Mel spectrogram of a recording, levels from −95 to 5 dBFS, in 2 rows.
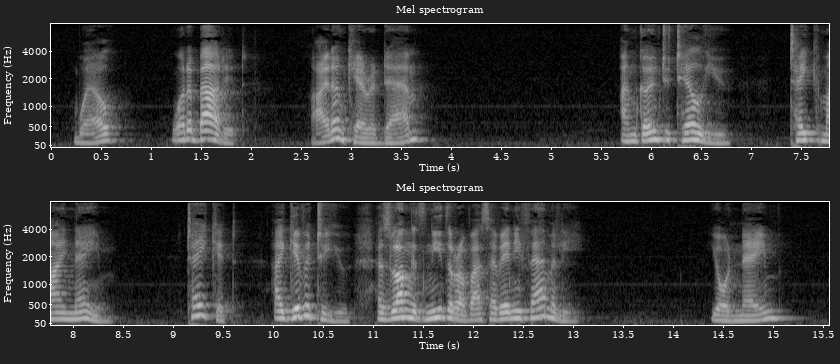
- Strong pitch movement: Yes, wide, 7.2 semitones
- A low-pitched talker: No, medium, 165 Hz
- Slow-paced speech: Yes, slow, 130 wpm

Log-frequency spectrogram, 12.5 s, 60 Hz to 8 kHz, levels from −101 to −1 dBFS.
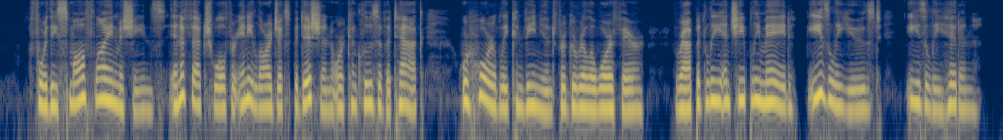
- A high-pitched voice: Yes, high, 195 Hz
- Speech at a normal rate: No, slow, 130 wpm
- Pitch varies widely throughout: No, average, 3.7 semitones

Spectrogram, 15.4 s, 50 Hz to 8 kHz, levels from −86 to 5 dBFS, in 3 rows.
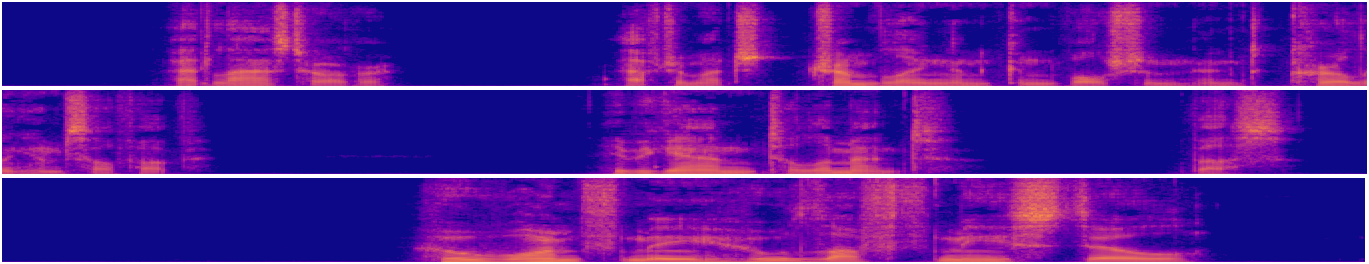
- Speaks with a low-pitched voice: Yes, very low, 95 Hz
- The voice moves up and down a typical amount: Yes, average, 4.2 semitones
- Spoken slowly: Yes, slow, 95 wpm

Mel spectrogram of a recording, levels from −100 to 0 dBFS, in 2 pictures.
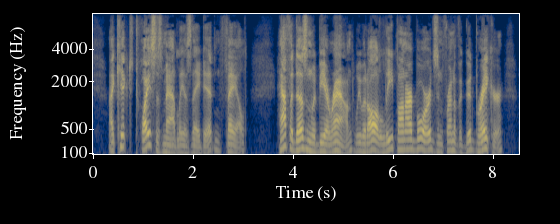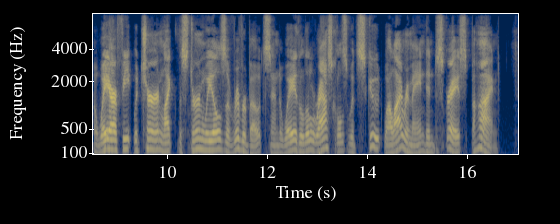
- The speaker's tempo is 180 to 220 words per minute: Yes, average, 190 wpm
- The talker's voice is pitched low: Yes, low, 130 Hz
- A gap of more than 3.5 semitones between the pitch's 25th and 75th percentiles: Yes, average, 4.4 semitones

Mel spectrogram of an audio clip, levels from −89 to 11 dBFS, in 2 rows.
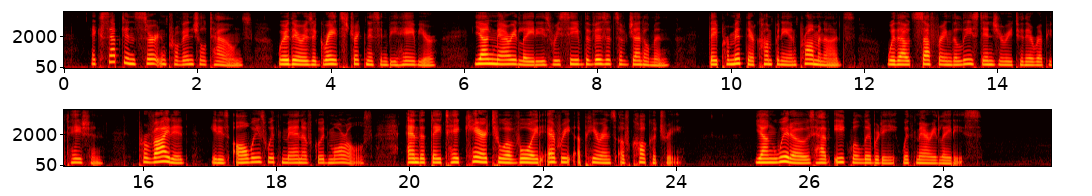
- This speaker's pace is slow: Yes, slow, 130 wpm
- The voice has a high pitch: Yes, high, 205 Hz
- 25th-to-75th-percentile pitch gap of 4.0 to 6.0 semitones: No, average, 3.1 semitones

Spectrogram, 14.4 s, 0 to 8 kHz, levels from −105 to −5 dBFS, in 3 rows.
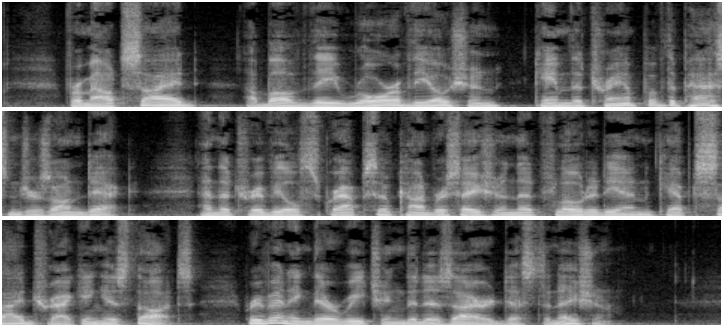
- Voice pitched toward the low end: Yes, low, 100 Hz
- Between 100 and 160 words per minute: Yes, average, 150 wpm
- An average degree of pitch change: Yes, average, 3.8 semitones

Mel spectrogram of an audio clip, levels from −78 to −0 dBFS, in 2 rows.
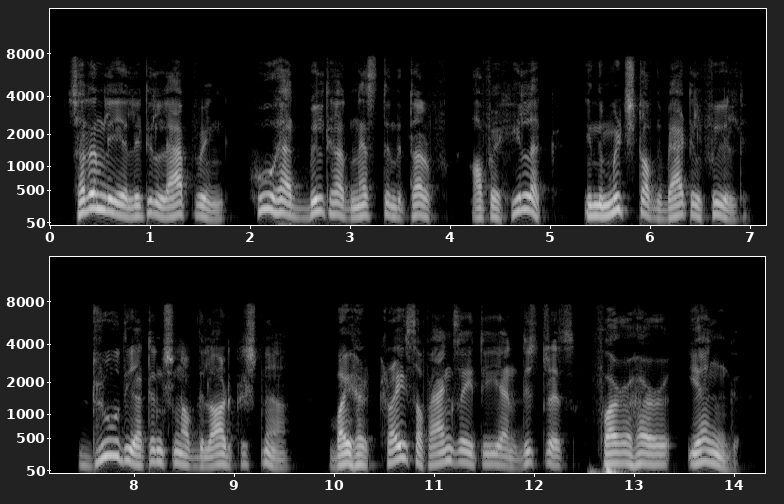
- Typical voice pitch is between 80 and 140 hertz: Yes, low, 135 Hz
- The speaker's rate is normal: Yes, average, 160 wpm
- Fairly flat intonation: No, average, 4.0 semitones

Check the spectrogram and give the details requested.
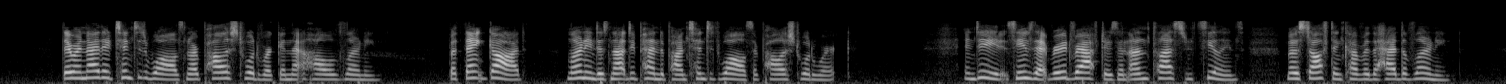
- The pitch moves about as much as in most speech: Yes, average, 3.1 semitones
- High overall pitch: Yes, very high, 250 Hz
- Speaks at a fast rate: No, average, 165 wpm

